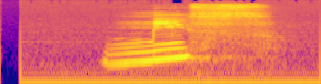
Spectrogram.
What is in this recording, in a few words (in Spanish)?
"gato", Q'anjob'al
